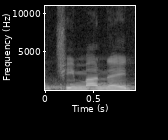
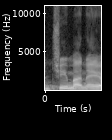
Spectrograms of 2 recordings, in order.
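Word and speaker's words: Tsimane: Anybody here to the Chimane? T-S-I-M-A-N-E. I think that's the proper way you pronounce it.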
